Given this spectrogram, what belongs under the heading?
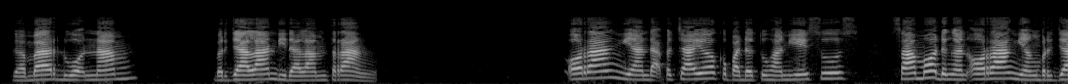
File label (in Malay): good news malay jambi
